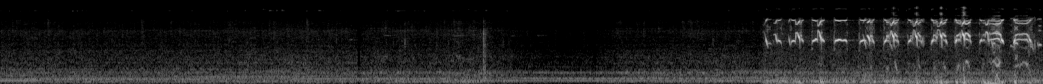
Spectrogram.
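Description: A vehicle engine running with a low, steady hum. About two-thirds of the way in, a bird breaks in with a rapid series of loud, high, sharp chirps, about five a second, which cut off abruptly.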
